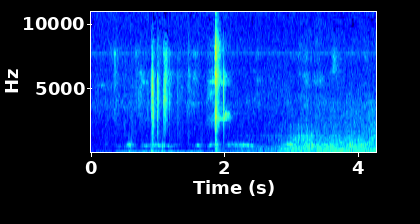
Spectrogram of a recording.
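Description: Portable fridge switched on as the load for a battery discharge test, running with a steady low hum that grows louder about three seconds in. Faint short cooing notes repeat in the background.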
